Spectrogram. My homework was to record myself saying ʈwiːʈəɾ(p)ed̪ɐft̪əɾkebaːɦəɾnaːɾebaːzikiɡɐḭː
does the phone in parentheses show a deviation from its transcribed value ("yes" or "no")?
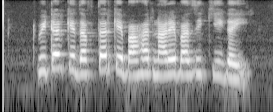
yes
